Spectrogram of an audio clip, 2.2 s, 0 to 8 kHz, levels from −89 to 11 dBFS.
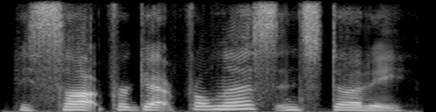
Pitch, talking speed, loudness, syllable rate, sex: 190 Hz, 135 wpm, -17 LUFS, 4.6 syllables/s, female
